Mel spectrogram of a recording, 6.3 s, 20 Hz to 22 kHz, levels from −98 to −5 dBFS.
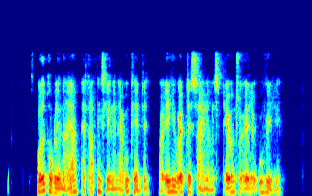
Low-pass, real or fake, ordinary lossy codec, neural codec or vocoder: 7.2 kHz; fake; Opus, 64 kbps; vocoder, 44.1 kHz, 128 mel bands, Pupu-Vocoder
